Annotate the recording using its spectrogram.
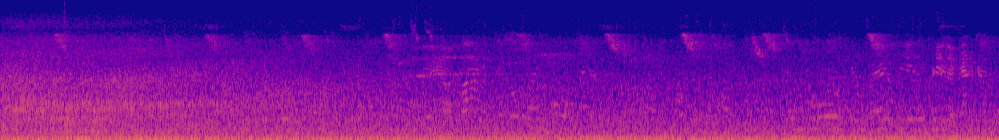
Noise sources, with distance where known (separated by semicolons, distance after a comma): person or small group talking, far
